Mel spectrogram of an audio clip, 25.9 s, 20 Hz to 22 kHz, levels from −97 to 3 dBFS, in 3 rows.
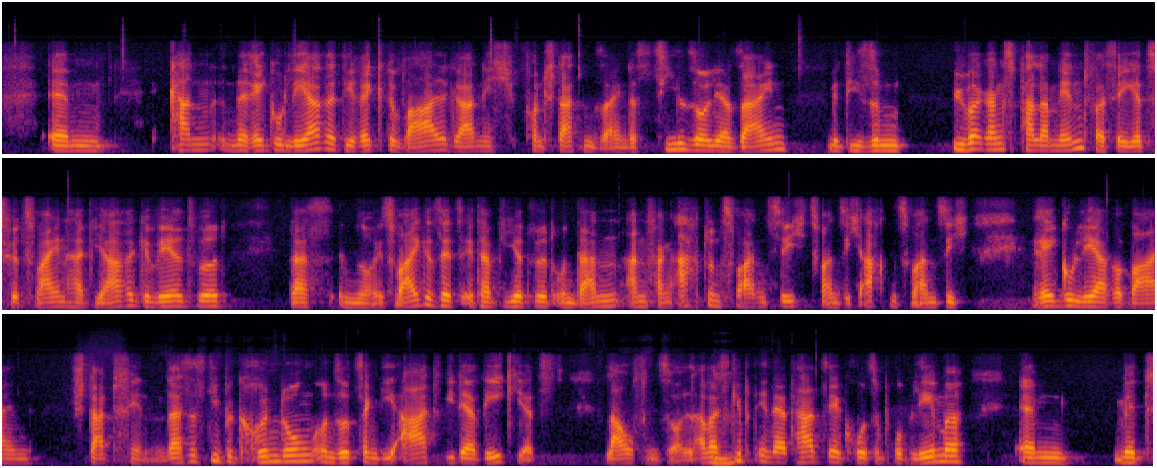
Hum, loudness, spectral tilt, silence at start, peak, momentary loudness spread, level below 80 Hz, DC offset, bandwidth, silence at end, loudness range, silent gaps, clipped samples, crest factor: none; -27 LUFS; -5 dB/octave; 0 s; -6 dBFS; 10 LU; -80 dBFS; under 0.1%; 10.5 kHz; 0 s; 1 LU; none; under 0.1%; 22 dB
